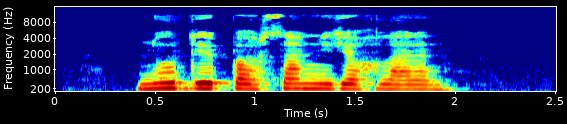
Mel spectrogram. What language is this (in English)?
Uzbek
